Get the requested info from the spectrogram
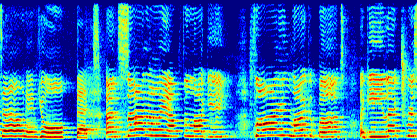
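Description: A young solo voice singing unaccompanied: short phrases of held notes with a slight waver, broken by brief pauses.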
